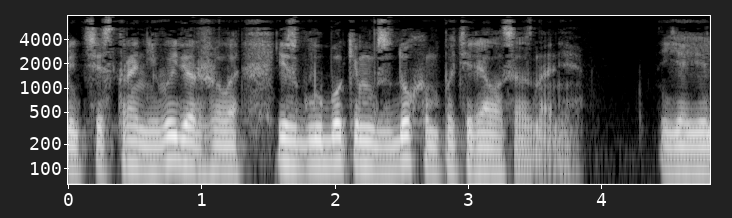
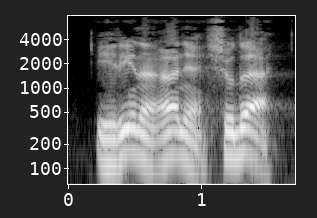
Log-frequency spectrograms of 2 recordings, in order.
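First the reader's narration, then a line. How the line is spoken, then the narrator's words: Loud bark. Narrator (Russian): рявкнул я на все отделение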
